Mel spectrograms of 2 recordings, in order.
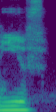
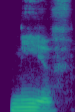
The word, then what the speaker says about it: Niamh: And some words just get really famous, like the names Siobhan and Niamh. They have BH, MH, they sound like V.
